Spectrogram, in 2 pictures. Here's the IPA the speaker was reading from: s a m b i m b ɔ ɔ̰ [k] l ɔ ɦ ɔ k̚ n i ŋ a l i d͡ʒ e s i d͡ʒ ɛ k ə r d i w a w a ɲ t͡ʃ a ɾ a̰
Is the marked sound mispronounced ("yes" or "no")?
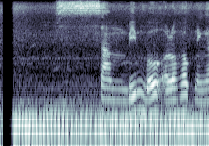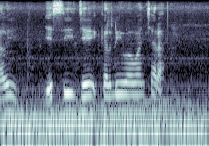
yes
